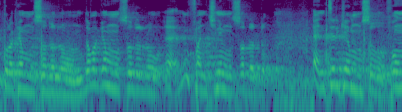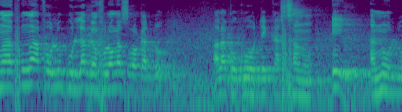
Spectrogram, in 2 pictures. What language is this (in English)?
Arabic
